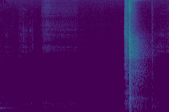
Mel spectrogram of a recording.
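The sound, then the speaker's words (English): After a quiet, hissy lull, an arrow whooshes and thuds sharply into a block, a single loud hit that fades quickly, followed by a faint small tick. “Let's see if your strength will protect you from this arrow.”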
